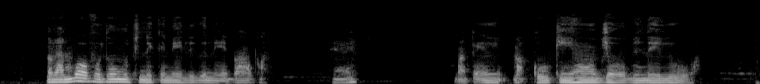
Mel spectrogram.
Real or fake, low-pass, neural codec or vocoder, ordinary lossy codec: fake; 14.4 kHz; codec, 44.1 kHz, 3.4 kbps, Pupu-Codec; MP3, 48 kbps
